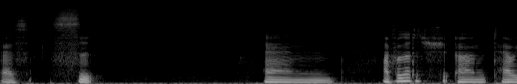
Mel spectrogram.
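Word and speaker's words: 四: This is how it looks, and it's pronounced as si.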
